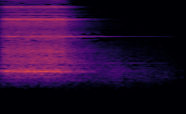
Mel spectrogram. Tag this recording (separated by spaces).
hinge squeak door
